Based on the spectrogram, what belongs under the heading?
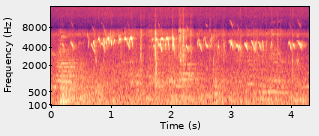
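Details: Small newborn chickens chirping steadily with rapid high, falling peeps throughout, a brief lower voice-like sound at the start, and soft clicking.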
